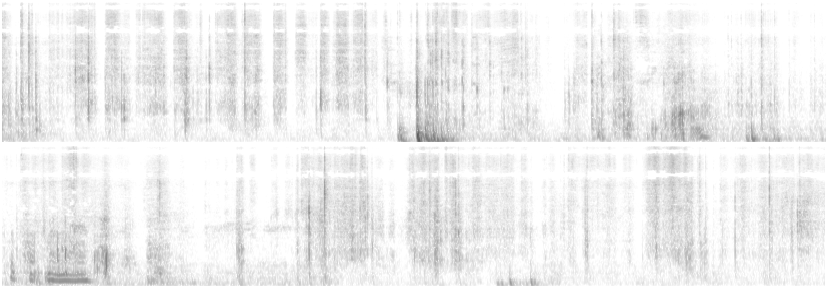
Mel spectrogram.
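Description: Paper rustles and crinkles as hands handle it.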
